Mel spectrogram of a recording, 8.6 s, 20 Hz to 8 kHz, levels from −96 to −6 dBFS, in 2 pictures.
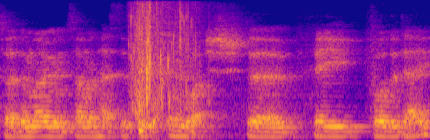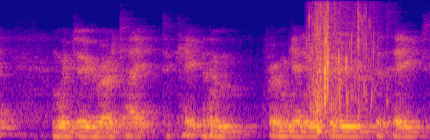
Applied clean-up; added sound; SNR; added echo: none; Water / Splash, splatter; 0 dB; reverberation time 0.6 s.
